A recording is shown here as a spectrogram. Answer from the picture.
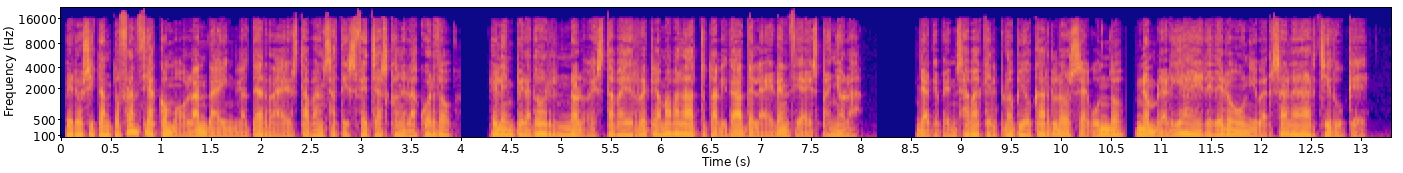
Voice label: locutor spanish voiceover

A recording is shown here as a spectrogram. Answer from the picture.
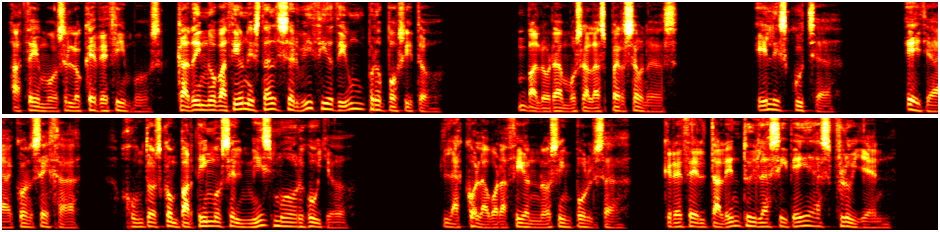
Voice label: locutor spanish voiceover

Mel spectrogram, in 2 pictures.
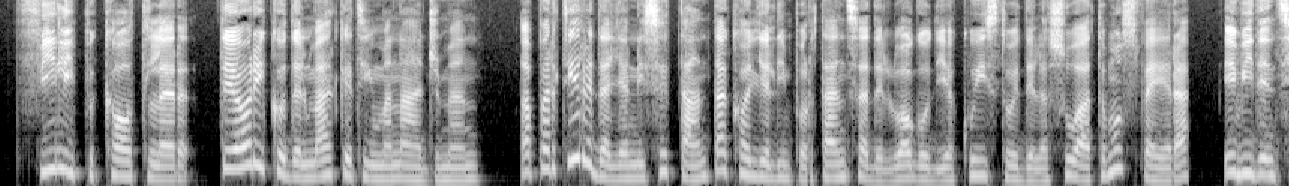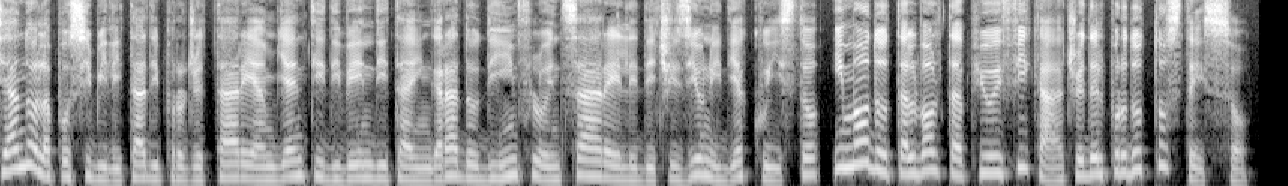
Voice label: locutora italiana, Italian voiceover

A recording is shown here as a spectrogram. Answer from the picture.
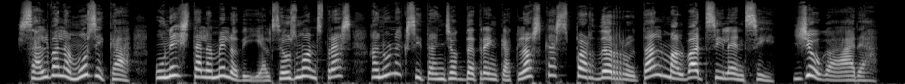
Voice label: locutora catalana catalonian voiceover

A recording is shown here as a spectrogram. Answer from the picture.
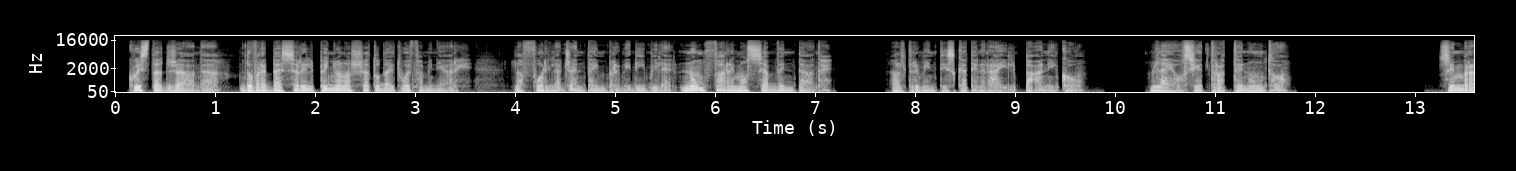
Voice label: locutor italiano, Italian voice artist; Locutor italiano doblaje

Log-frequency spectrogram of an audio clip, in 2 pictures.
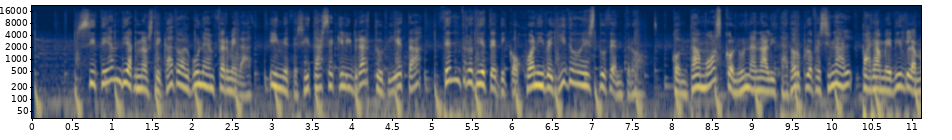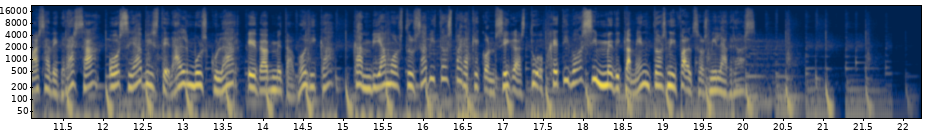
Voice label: locutora spanish voiceover, locutora profesional

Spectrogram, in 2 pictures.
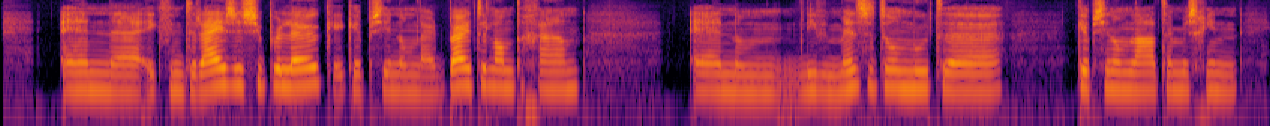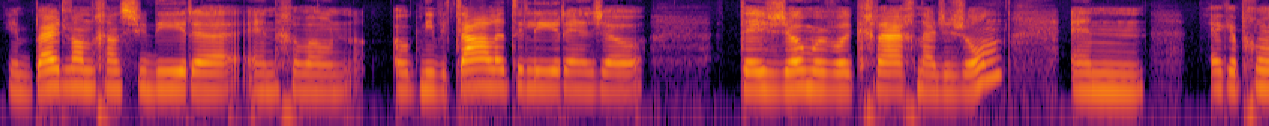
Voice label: dutch teen voiceover locutora holandesa joven; locutora juvenil de Holanda

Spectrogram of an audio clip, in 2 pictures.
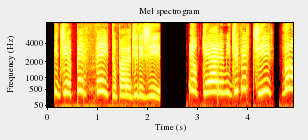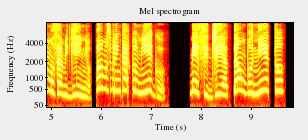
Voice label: brazilian girl voiceover locutora infantil brasil; child brazilian voice

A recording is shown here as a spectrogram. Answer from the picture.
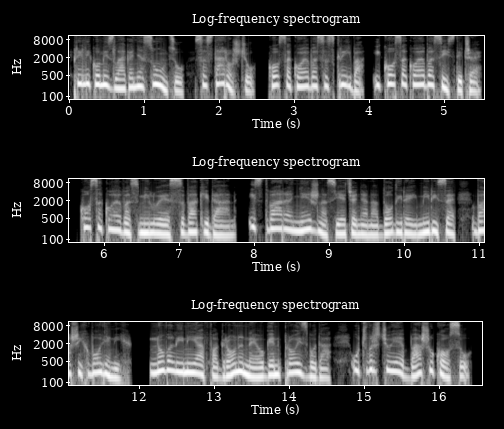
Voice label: locutora croata croatian voiceover; Croatian female voice over

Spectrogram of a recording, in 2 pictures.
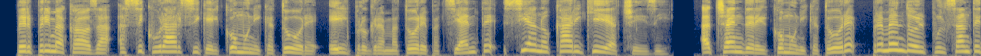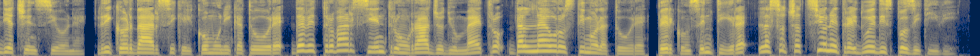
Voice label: locutora italiana italian voiceover

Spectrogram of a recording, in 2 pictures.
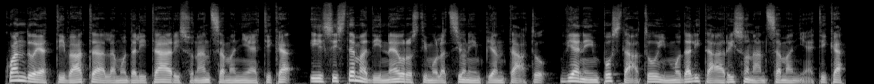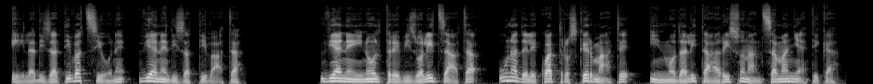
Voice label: locutor italiano italian voiceover

